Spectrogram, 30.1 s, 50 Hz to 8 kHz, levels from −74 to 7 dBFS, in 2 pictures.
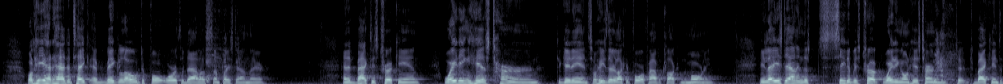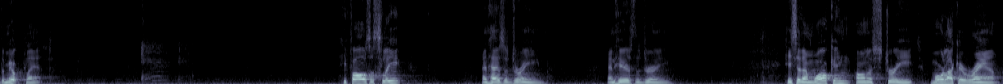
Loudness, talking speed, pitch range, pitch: -22 LUFS, 165 wpm, 125-165 Hz, 145 Hz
